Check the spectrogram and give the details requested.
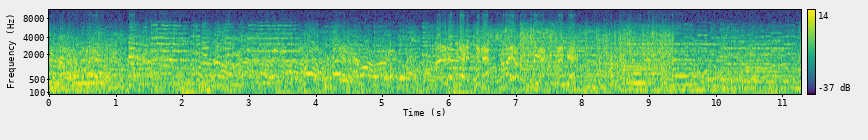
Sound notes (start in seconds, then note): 0.2 dramatic orchestra music; 5.0 yelling in Spanish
